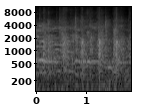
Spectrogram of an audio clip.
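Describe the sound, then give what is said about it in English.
An audience at a church sermon claps together in praise of the Lord, a steady, fast rhythm, the dense crackle of many hands rising in regular pulses, with a murmur of voices underneath. “Give that Lord a big hand clap of praise.”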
